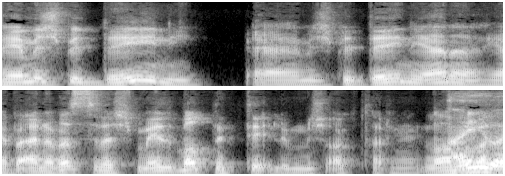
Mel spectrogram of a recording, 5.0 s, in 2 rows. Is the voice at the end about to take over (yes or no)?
yes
